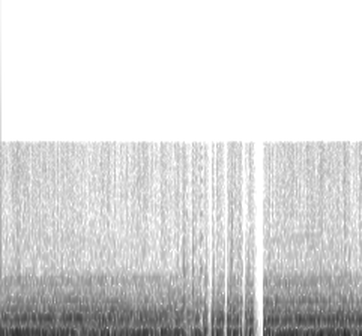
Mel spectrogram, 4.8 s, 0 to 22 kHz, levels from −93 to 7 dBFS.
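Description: A short recording of everyday sounds, passed through a call path whose G.711-style coding leaves nothing above 4 kHz, runs into repeated packet loss from 2.44 to 3.51 s. About a dozen holes, the longest 142 ms, are patched by stretching the preceding sound, so nearly half that span turns choppy and robotic. A spectrogram would show smeared, repeated frames and abrupt breaks, and the waveform would show recurring stutters there.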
